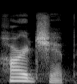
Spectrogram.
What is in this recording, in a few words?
"hardship", us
